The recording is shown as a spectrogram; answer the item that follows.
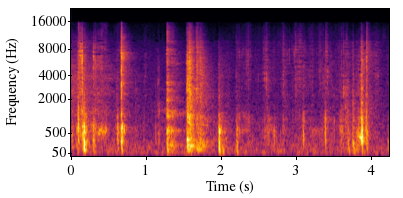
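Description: Scissors snipping open a trading-card pack's plastic wrapper and the cards being pulled out and handled: a string of short, irregular crisp clicks and crinkles.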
